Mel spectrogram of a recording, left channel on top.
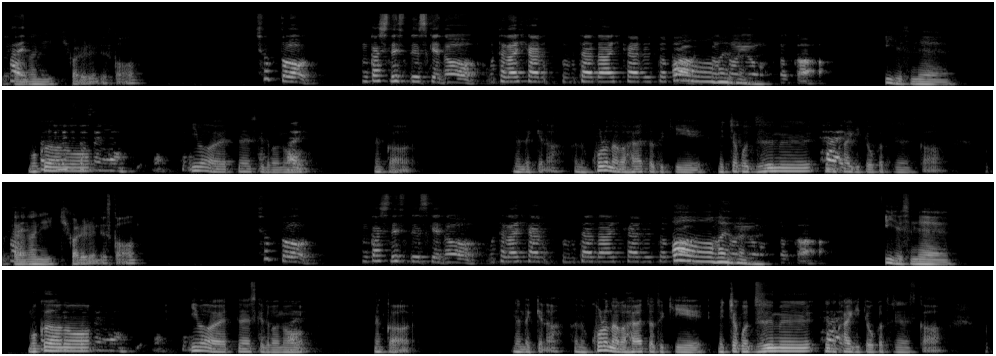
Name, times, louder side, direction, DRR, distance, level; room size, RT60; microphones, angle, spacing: voice 1, 0.0-1.3 6.7-7.6 8.8-9.5 10.2-10.8 11.8-12.9 13.6-14.0 15.0-16.9 17.2-18.5 18.8-19.3, right 4 dB, 60° right, 0.5 m, -31 dB
voice 2, 2.5-3.1 3.6-7.6 7.9-8.1 10.4-11.2 11.4-11.8 12.5-13.0 18.1-18.4, left 5 dB, 60° left, 0.8 m, -34 dB
11.0 x 4.5 x 2.6 m
head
